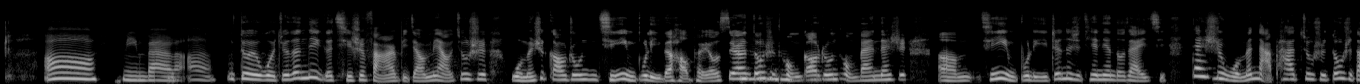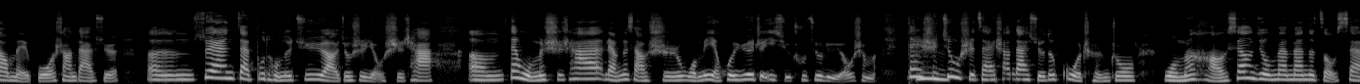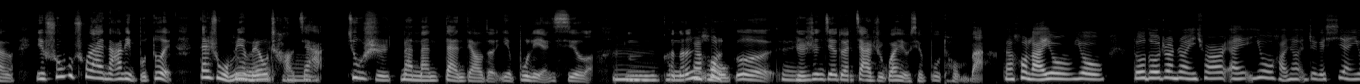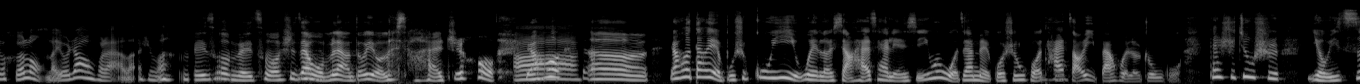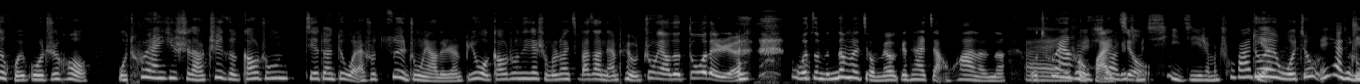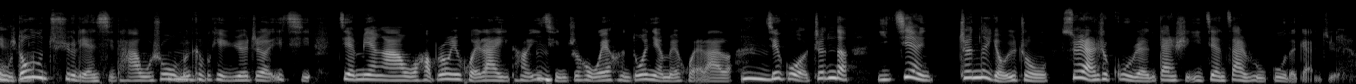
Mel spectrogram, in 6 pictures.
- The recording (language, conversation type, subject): Chinese, podcast, 你认为什么样的朋友会让你有归属感?
- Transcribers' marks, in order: laugh; laughing while speaking: "小孩之后"; laugh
